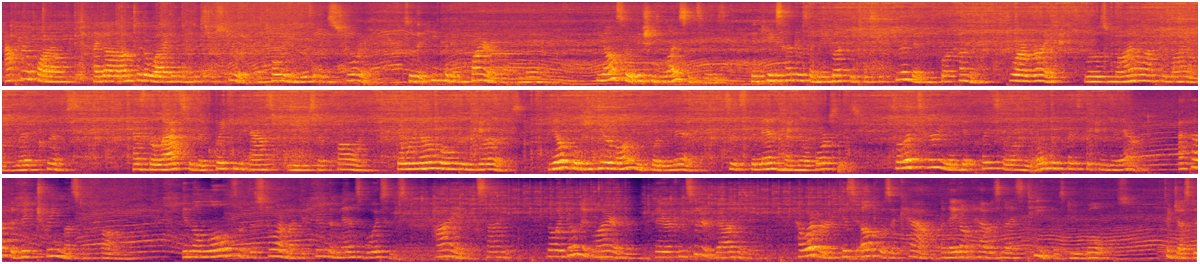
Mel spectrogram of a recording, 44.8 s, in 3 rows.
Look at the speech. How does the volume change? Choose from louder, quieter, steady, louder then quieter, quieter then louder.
quieter.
